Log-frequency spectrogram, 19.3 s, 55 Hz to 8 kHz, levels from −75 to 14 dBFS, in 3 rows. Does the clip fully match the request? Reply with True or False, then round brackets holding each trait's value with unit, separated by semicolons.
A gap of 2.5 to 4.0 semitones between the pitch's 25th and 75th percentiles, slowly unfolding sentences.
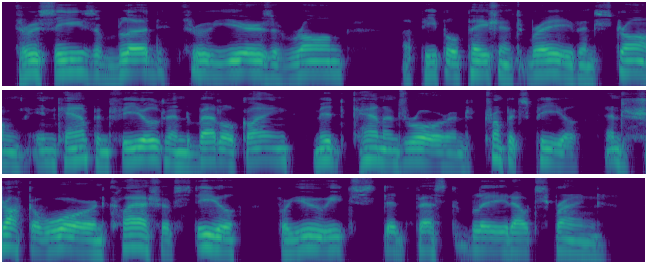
True (3.1 semitones; 130 wpm)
